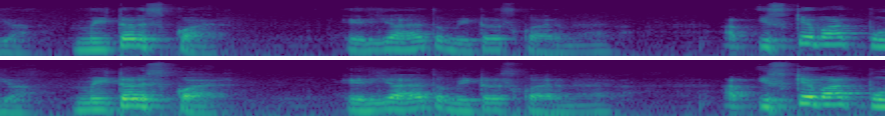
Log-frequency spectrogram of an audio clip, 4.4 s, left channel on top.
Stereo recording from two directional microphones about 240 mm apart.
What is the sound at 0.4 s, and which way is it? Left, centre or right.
Speech, left.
